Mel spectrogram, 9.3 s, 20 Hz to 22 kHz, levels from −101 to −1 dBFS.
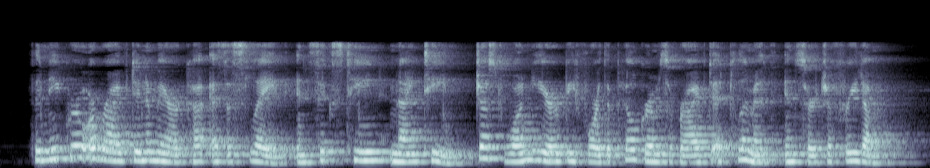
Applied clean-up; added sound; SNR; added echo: none; none; none; reverberation time 0.8 s.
